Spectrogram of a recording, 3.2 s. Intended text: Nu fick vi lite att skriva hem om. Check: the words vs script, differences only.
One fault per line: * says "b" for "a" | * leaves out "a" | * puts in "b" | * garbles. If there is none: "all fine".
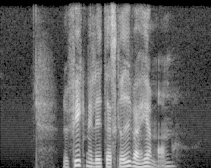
* says "ni" for "vi"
